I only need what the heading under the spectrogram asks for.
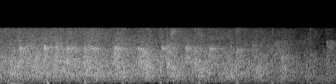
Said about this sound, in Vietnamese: Xin tạo tràng cho một tràng pháo tay.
